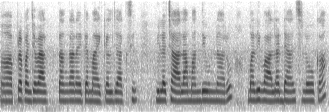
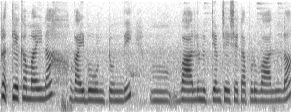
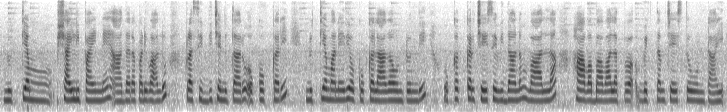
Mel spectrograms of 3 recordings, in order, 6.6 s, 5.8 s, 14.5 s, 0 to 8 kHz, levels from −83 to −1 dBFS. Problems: constant background noise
